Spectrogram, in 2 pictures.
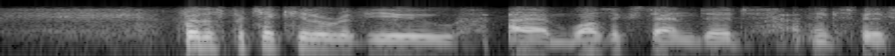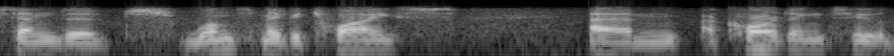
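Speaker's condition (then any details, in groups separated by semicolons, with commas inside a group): No condition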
